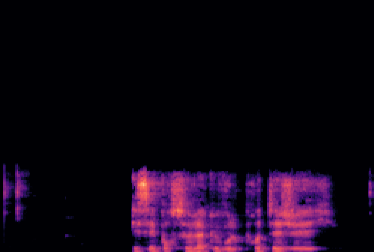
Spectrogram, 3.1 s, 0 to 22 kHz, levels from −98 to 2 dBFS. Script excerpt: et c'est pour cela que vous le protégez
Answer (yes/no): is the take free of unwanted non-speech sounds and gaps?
yes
